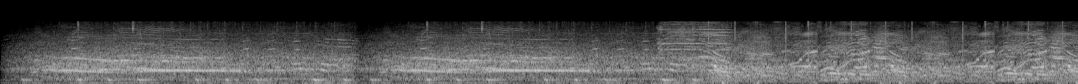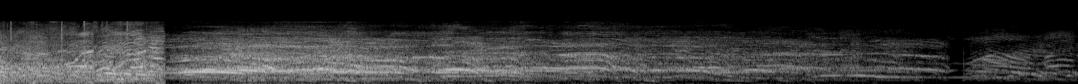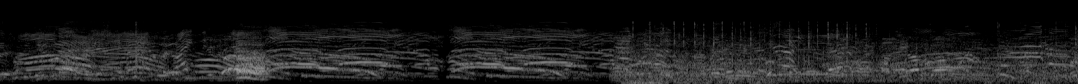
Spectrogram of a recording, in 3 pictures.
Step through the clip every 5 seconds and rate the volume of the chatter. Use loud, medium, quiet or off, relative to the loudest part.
loud, loud, loud, medium, quiet, quiet, quiet.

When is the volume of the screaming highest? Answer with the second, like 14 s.
7 s.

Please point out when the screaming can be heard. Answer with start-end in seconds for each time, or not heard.
6.5-7.3, 23.8-24.3.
